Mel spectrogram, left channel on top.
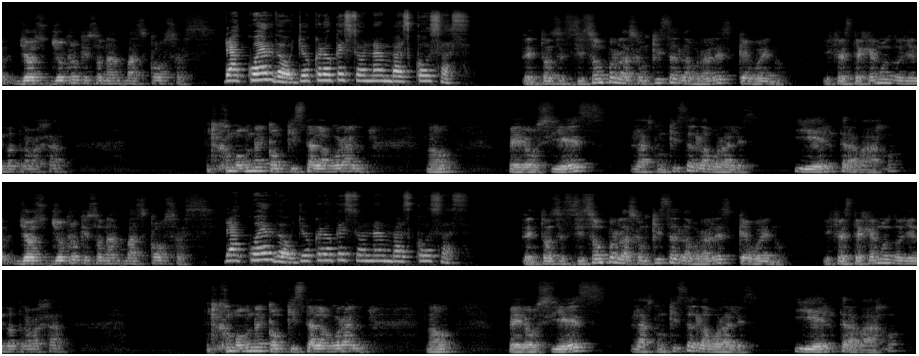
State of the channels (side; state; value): both; normal; correlation 0.56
